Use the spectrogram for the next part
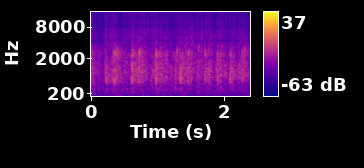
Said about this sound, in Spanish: Alguien le puede dar un aplauso al Señor en esta tarde.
